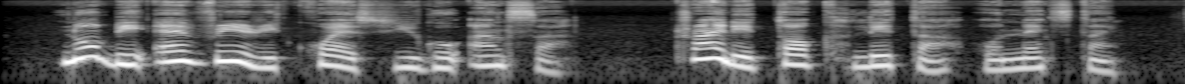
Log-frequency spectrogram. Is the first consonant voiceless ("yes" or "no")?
no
